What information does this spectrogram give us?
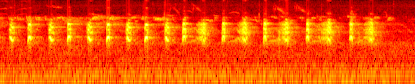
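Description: A common snipe gives a rhythmic, hard-edged chipping song, about four notes a second, steady and slightly hoarse, over faint low background noise.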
